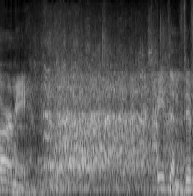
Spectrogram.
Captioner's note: audience laughing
